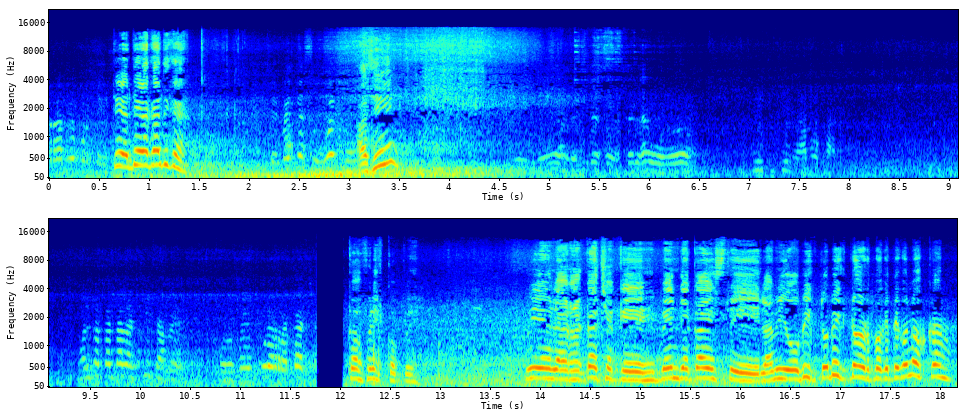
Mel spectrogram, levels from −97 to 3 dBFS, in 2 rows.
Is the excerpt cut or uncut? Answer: cut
